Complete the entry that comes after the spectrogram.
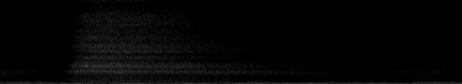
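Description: Slow, audible breath during a kneeling yoga prayer twist, a soft airy exhale that swells and fades over a steady low hum, with a faint second breath near the end.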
